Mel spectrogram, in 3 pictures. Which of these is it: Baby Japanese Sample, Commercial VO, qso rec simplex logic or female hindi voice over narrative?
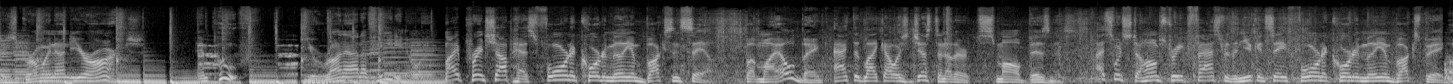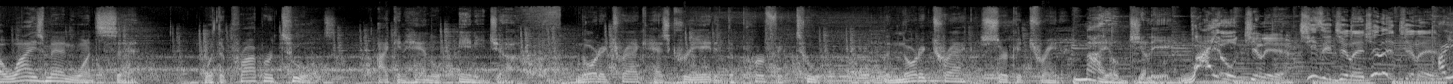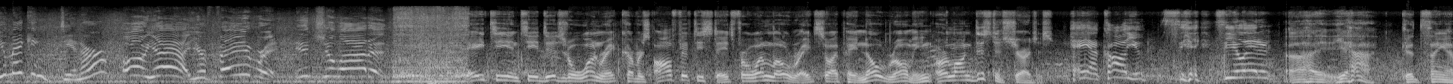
Commercial VO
